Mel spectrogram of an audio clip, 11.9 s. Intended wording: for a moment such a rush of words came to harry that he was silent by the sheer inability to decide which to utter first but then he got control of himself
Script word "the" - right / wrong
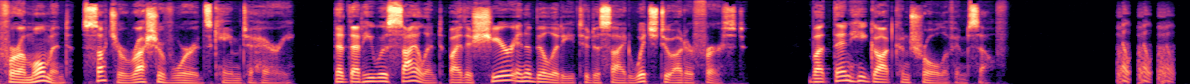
right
